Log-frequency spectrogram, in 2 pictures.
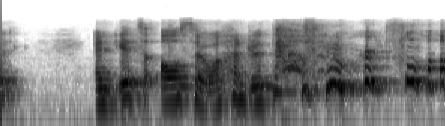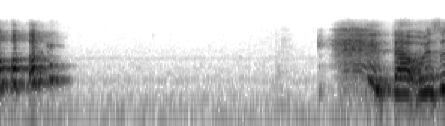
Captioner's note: laughs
